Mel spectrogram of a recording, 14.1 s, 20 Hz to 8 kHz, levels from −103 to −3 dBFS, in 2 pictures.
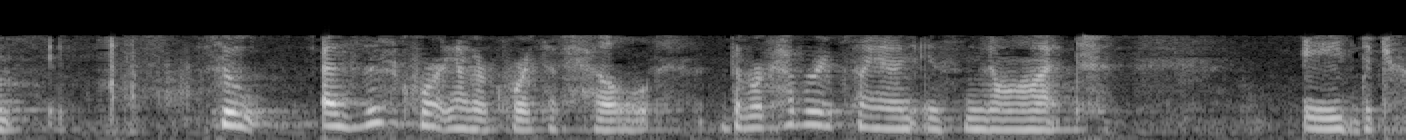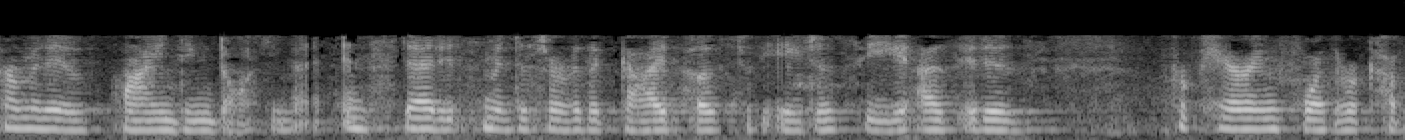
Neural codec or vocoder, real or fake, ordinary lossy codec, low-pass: codec, 16 kHz, 16 kbps, FreqCodec, smaller model; fake; AAC, 16 kbps; 7.2 kHz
